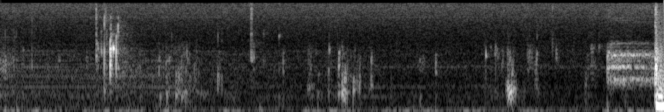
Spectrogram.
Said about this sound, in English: Some cold water. Why do we do that after you drink it? After you take a drink, why do we do that? I don't even think about it. It just happens.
